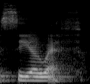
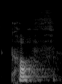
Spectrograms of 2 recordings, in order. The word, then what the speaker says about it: cough: have here cough cough again half the letters do not represent the actual sound of the word and think of it as a cof cough cough now with my british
